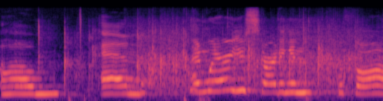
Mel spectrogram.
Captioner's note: clapping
